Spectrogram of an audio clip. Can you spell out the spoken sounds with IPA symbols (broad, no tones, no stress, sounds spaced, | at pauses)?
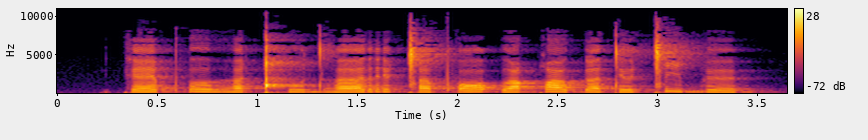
k ɛ pʼ ʊ ɦ ɐ ǃʰ u dʱ ɐ r ʏ ǀ ɐ pʼ ɔ ʔ ʊ q u ɠ ɐ t ʏ ǀ i b ʏ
